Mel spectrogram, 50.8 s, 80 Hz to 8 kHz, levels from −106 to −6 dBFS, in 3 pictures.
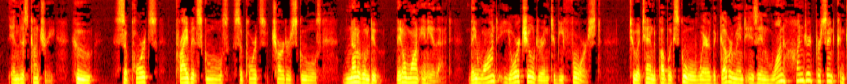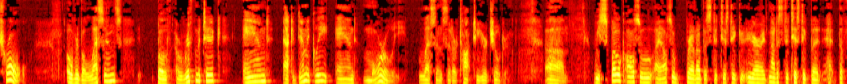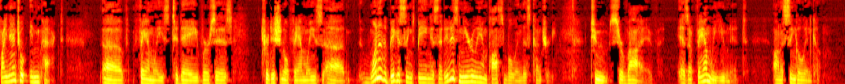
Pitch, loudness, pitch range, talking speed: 140 Hz, -27 LUFS, 125-170 Hz, 125 wpm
